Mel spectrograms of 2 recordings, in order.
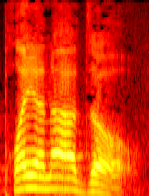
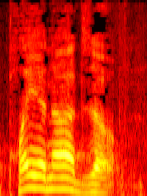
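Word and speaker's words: pleonazo (πλεονάζω): H-I-N-A. That introduces the purpose clause. Hina plus the subjunctive of the verb pleonazo. That's P-L-E-O-N-A-Z, long O, pleonazo.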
